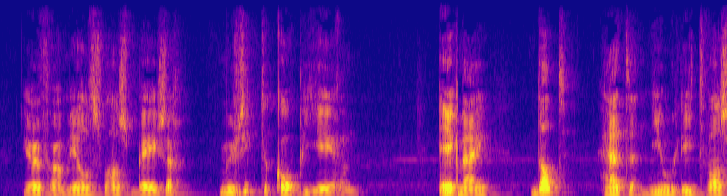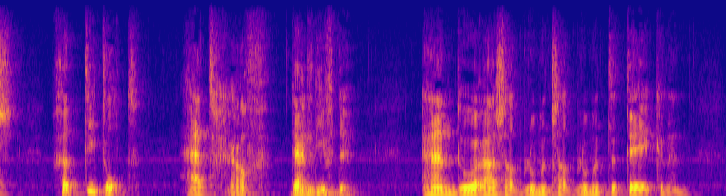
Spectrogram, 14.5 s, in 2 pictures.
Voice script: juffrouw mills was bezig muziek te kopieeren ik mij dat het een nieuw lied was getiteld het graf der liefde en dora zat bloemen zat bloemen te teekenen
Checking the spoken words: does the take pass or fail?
pass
